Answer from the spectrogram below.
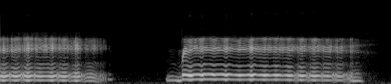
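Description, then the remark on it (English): Two long, wavering, loud sheep bleats separated by a short pause; the quavering, nasal cries sound like a human voice imitating a sheep. “And she said, Oh no, I, I think I hear a sheep. It sounds like it's in trouble because it was going brr, brr, like that.”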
